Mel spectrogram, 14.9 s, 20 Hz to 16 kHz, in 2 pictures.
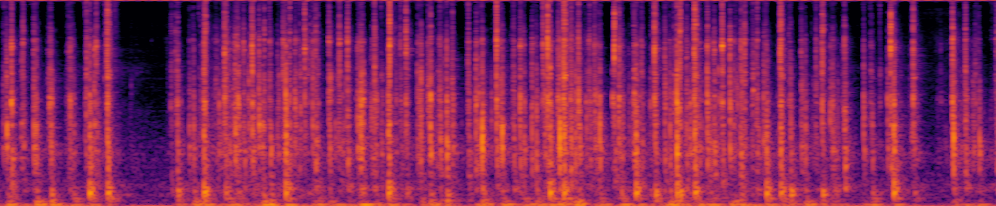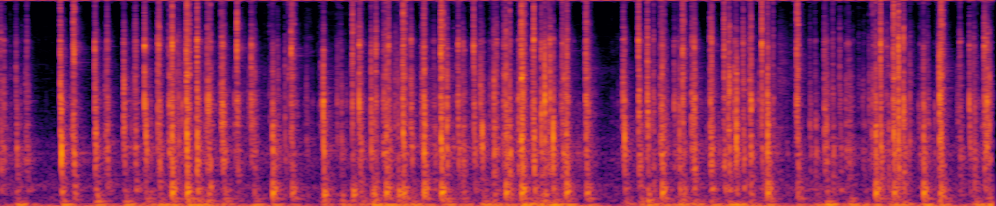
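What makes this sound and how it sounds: Fingertips of both hands type steadily on a full-size beige plastic Apple Extended Keyboard II with mechanical key switches, under purple lighting. It produces a fast, continuous stream of crisp, clacky keystrokes with short, dry decays and brief pauses between bursts. The sound is bright, with a tonal emphasis near 3.8 kHz and a soft low thump beneath each press.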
